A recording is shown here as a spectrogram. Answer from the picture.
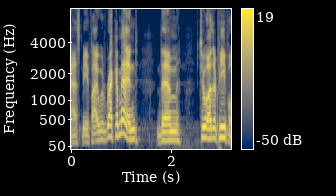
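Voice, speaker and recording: A man speaks loudly in a medium pitch with a bright, sharp tone. The recording is very clean, with a silent background. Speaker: radio host. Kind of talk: casual banter, morning radio show. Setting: studio with headphones. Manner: loud, overcompensates because hard of hearing.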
